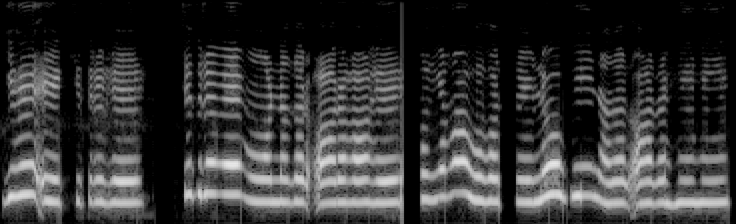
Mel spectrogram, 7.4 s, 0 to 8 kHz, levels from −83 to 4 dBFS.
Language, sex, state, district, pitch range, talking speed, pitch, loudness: Hindi, female, Madhya Pradesh, Bhopal, 290-370 Hz, 170 wpm, 300 Hz, -14 LUFS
